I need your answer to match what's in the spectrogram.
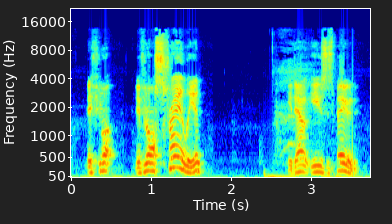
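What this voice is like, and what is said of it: Bad put-on Australian accent. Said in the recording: “That's a really bad Australian accent”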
